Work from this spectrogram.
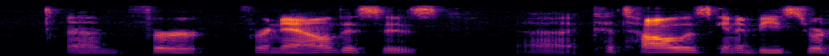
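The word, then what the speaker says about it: קָטַל: does share that so here we have qatal the accent is on the last I do this little caret kind of thing sideways care to show you that accent is on the last syllable in the second example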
